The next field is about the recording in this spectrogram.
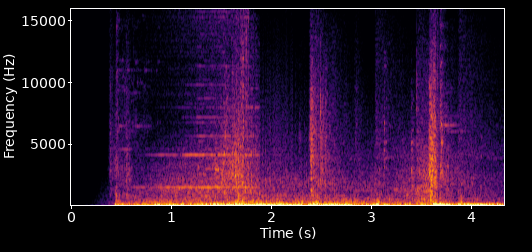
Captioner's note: clanking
